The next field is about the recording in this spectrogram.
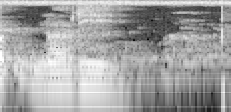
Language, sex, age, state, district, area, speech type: Manipuri, male, 60+, Manipur, Chandel, rural, read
